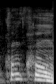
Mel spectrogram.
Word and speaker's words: 쿵쿵: 감사하겠습니다네 우리 미랄 선생님이 가끔 큼 큼이라 많이 얘기하시는데 큼 아니고 쿵 있니다 쿵쿵 있니다 발음이 좀 셌어요네 아 이거는 느낌이 오시겠지만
